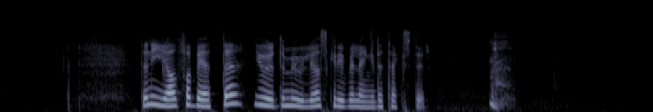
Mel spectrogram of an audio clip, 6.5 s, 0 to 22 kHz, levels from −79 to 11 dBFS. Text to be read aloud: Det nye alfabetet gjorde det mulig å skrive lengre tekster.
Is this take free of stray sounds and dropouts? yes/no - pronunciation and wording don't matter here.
no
